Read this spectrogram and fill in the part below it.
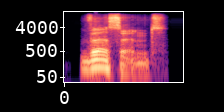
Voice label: "versant", British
